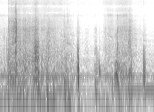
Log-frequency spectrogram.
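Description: Faint handling noise: a few soft clicks and knocks as the recording phone is moved and propped up against a couch, one slightly sharper knock just past a second in.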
